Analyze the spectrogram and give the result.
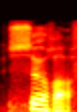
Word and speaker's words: seras: All right, then tu seras, final S not pronounced, tu seras.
